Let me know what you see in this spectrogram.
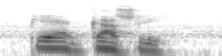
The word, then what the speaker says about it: Pierre Gasly: Is, ik zal het goed uitspreken, dames en heren, Pierre Gasly.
